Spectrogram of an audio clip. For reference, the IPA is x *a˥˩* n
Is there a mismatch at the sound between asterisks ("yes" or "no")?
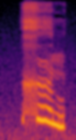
yes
